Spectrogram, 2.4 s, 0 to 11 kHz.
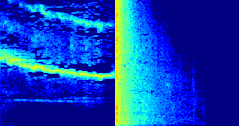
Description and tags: Whistle and Explosion Single Firework
Single whistle and pop of a firework-rocket. This sound is isolated from one of my long recording with multiple fireworks exploding (Explosions and fireworks).
Recorded with a Tascam DR-05 Linear PCM recorder.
